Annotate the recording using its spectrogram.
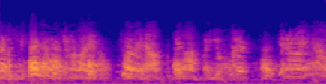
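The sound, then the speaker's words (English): A big dog barks and snarls aggressively in a rapid series of about six loud bursts as it pushes open a door and leaps at a man, with no speech in between. “Quickly, the big dog pushed open the door, and in a flash leaped at Spike, whose arm was raised to strike Kenny.”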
